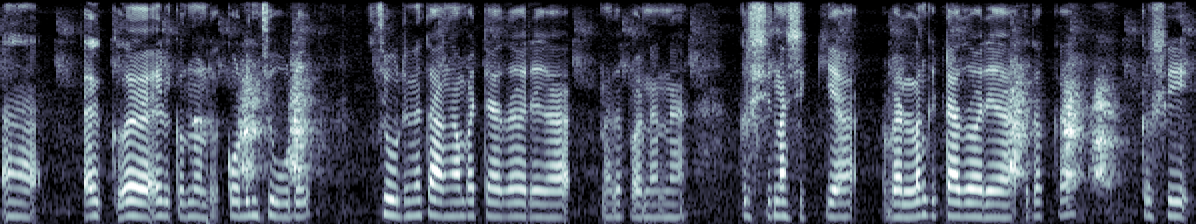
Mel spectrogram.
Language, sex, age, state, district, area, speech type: Malayalam, female, 18-30, Kerala, Ernakulam, rural, spontaneous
